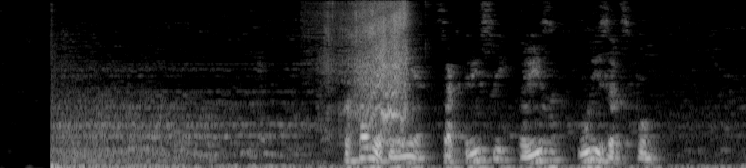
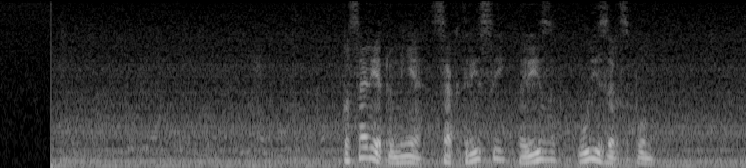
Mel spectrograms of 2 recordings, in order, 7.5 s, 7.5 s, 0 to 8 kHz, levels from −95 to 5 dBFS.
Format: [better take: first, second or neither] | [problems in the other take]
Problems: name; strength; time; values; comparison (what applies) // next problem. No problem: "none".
second | noise reduction (classical method WPE with log-MMSE)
